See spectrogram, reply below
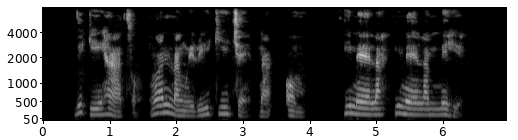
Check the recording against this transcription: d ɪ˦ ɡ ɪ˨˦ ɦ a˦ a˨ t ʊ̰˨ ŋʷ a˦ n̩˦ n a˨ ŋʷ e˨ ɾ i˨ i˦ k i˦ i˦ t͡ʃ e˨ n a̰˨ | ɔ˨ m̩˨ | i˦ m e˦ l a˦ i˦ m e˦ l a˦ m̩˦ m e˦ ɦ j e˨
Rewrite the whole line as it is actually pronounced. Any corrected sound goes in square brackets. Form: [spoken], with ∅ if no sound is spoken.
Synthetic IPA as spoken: d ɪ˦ [k] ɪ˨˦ ɦ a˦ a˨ t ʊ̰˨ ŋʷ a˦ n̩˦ n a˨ ŋʷ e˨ ɾ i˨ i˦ k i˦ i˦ t͡ʃ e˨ n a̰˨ | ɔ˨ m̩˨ | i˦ m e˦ l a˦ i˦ m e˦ l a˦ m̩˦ m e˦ ɦ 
